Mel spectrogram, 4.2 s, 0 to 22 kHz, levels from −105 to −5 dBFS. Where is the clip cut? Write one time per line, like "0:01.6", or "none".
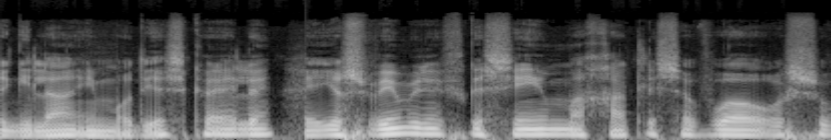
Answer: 0:01.5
